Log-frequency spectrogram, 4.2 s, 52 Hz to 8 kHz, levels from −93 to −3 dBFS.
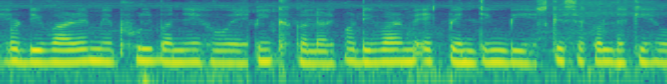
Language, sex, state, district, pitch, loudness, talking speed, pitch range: Hindi, female, Arunachal Pradesh, Papum Pare, 200 Hz, -16 LUFS, 270 wpm, 195-210 Hz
